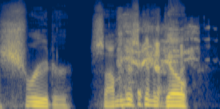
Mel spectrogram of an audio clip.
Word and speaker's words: Schröder: just because you know there's no reason that it shouldn't be Schroeder it should be Schroeder uh but he pronounces it as shrewder so I'm just gonna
